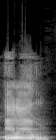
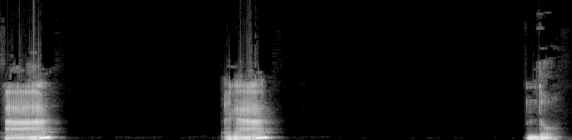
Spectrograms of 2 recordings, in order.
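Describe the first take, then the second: First: Said in the usual way. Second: "A, ra, do" with long pauses between each syllable; split into syllables. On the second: Shown as a demonstration. Teacher showing children how to split arado, slowly. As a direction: break "arado" into three slow beats for the class. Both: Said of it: "Lo voy a separar en sílabas".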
